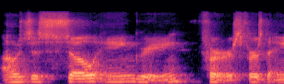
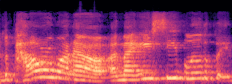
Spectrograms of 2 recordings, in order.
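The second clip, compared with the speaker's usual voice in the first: exasperated listing; 13 semitones higher, 9 dB louder than usual. Real, not acted. Rattling off a string of mishaps.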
